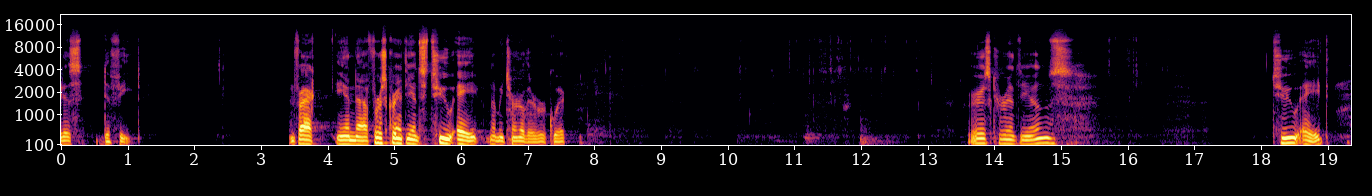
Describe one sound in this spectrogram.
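An elderly man speaks calmly through a microphone, with long pauses.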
